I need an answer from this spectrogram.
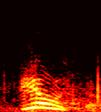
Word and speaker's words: Buser: Buser. Well, I spelled it correctly. I probably mispronounced it.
